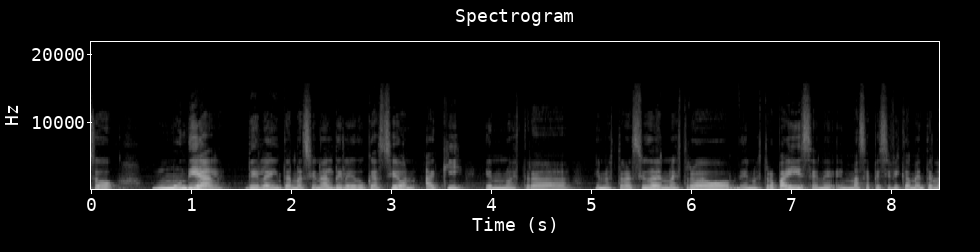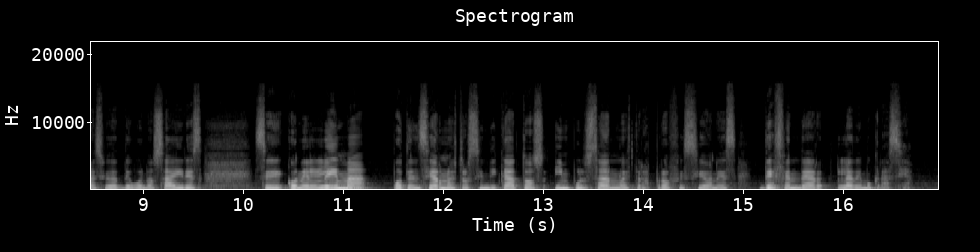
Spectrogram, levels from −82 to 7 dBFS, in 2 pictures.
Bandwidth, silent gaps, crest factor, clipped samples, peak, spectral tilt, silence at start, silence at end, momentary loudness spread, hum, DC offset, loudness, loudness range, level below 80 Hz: 14.5 kHz; none; 20 dB; under 0.1%; -8 dBFS; -6.5 dB/octave; 0 s; 0.3 s; 12 LU; none; under 0.1%; -28 LUFS; 6 LU; -70 dBFS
